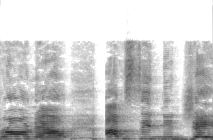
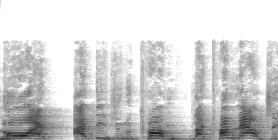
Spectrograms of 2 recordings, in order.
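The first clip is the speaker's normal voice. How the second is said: ordinary talk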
